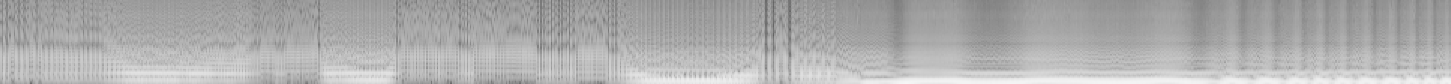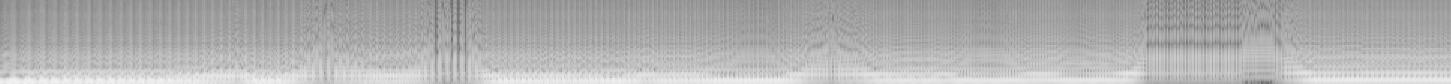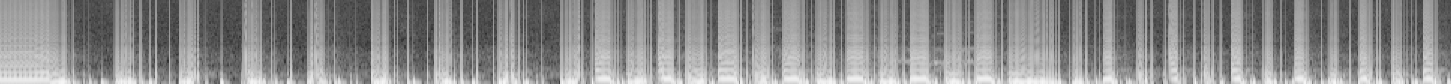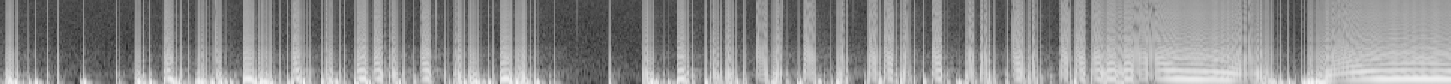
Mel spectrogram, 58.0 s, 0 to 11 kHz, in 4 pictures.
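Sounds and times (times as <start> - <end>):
steady electronic tone: 0.0 - 40.2
stuttering electronic pulses: 0.0 - 43.5.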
